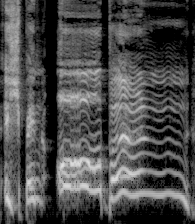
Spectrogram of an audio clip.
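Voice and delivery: very high, drawn-out triumphant cry; triumphant call. A narrator's reading. Bo reaching the top of Tete, triumphant squeal. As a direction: crow it out slowly from up high. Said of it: "rief Bo".

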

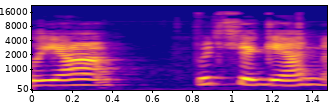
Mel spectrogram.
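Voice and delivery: ordinary delivery

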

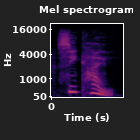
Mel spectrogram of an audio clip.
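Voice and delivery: high-pitched mock shout of a child; lightly acted little girl's chant; child's shouting. A narrator's reading. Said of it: "schreit das Bertchen immer wieder ganz laut". (gespielter, hoher Kinderruf)

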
